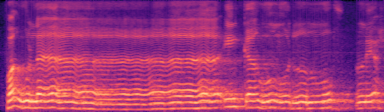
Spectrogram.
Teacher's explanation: waw di dalam kalimat ulaika itu bukan waw mad. Oleh karena itu tidak boleh dibaca panjang.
